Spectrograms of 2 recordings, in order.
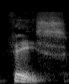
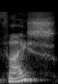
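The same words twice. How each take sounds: First: The vowel has a non-Cockney quality. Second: The vowel has a Cockney quality. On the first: "this young man says face" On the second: "a Cockney would say face"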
